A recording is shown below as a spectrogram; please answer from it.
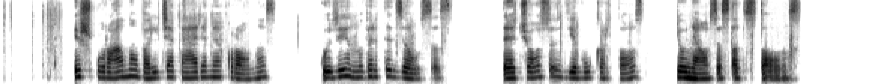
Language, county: Lithuanian, Kaunas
